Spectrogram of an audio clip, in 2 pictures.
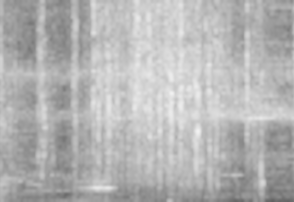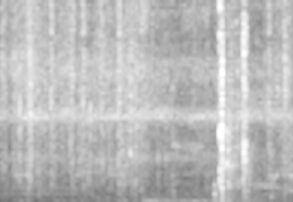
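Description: Leaves rustle as someone pushes through dense undergrowth.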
